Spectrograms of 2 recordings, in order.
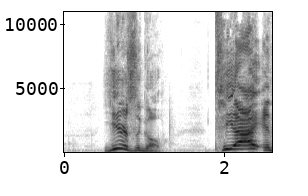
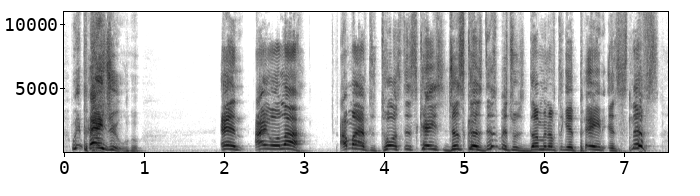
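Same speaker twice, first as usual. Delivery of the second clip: loud, higher mock courtroom ruling, half shouting; mock judge; 5 semitones higher, 5 dB louder than usual. Streamer playing judge rants at the accuser, loud and mocking. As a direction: bang the gavel and rant at the accuser. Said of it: "Judge Academics is presiding".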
